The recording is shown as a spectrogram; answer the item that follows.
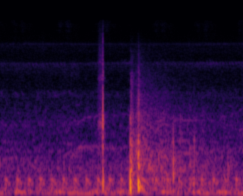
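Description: Firecrackers going off: one sharp bang about a second in, then two more in quick succession and a fainter pop, over a steady low pulsing hum.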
